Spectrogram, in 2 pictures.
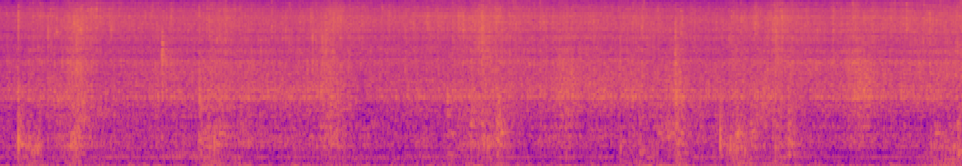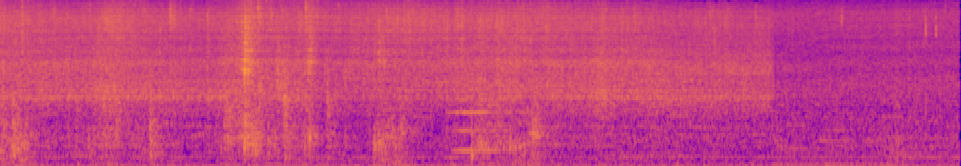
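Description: Sabudana khichdi is stirred in a frying pan, with a steady close sizzle and light, repeated scraping strokes throughout, no voices heard.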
